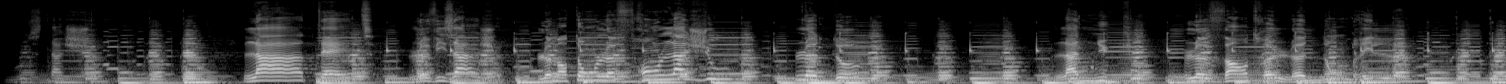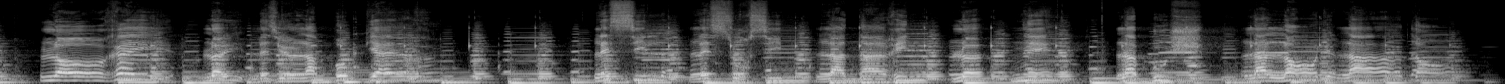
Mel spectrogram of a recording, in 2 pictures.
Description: Genre : World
